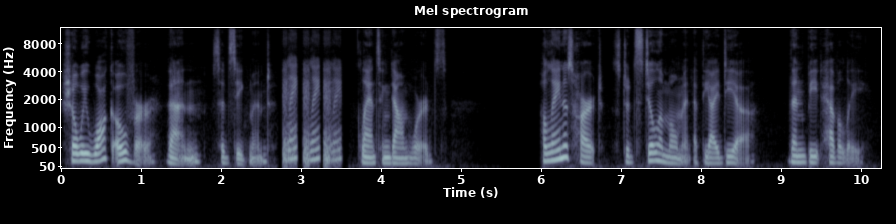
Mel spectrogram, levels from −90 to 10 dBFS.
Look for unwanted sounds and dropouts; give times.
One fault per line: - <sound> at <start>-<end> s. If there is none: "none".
- laugh at 2.8-3.5 s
